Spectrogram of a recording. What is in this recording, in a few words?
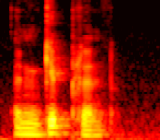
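"An Giblean", Scottish Gaelic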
